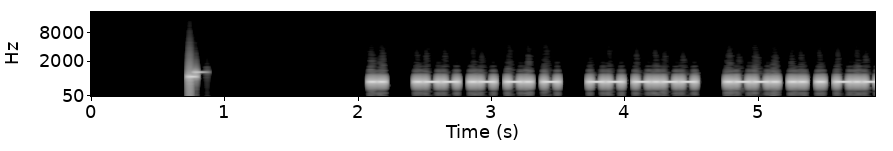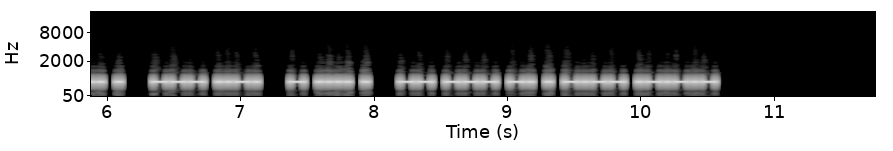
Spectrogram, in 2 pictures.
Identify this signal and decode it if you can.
Morse code, heard as a keyed tone, about 34 wpm, 700 Hz. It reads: I WANT MY PIECE OF THE MONEY.
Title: Sentences from Top 1000 Words - Review Part 2 - 35wpm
